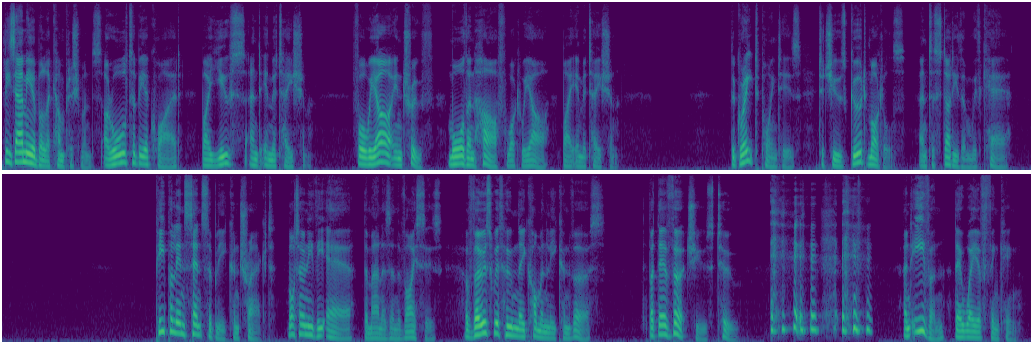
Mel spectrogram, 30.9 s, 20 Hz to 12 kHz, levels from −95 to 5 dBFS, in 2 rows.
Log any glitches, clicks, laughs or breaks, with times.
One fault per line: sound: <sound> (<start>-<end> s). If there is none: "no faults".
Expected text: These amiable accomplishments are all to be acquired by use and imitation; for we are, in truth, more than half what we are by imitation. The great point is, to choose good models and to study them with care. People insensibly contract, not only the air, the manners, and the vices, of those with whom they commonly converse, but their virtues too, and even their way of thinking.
sound: laugh (27.0-28.5 s)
